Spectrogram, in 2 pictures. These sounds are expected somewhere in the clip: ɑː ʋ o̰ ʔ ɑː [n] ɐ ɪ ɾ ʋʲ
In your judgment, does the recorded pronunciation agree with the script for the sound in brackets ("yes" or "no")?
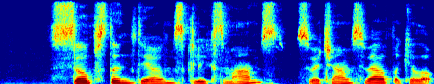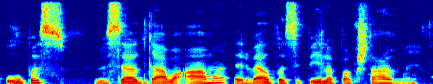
no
